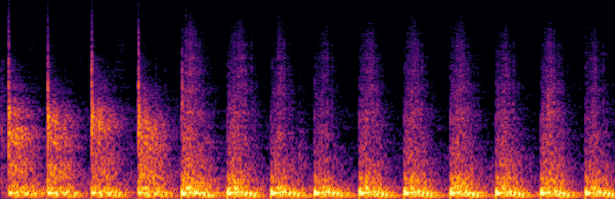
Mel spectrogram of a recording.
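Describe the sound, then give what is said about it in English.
A rapid, steady series of about a dozen loud knocks on a front door by a middle-aged man, evenly spaced, with no voices. “comes sidling up to the front door and knocks on the front door.”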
